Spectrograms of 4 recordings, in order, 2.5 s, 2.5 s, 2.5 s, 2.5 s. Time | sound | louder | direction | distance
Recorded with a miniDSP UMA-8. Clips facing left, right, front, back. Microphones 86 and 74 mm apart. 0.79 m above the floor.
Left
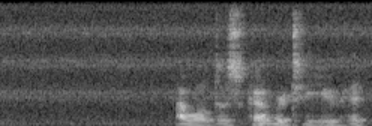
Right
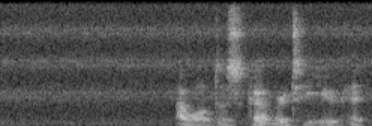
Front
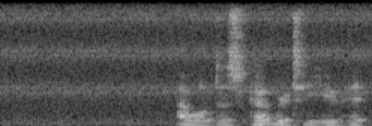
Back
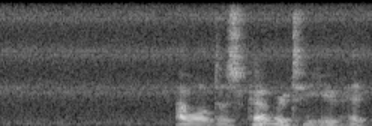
1.2 | a man speaking | left 2 dB, back 6 dB | 170° left | 4 m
